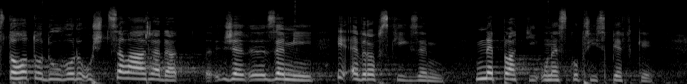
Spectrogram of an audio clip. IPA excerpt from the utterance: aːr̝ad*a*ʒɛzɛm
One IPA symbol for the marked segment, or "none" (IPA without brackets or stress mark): a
